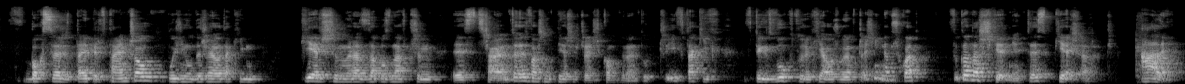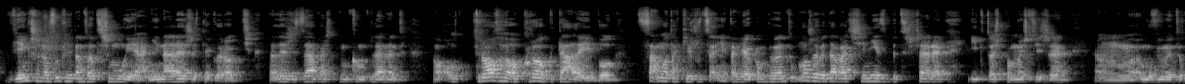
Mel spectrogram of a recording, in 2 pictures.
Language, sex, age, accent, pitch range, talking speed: Polish, male, 20-39, native, 110-140 Hz, 185 wpm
